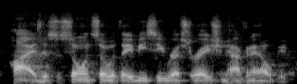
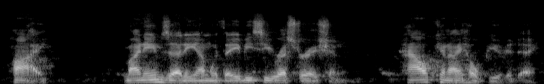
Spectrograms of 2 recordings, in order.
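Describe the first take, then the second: First: The voice sounds bored and uninterested. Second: The voice sounds warm and personable.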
